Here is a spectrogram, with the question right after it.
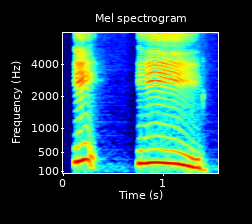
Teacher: तो हमारी जीभ के जो दोनों किनारे हैं वो ऊपर वाले तालु को स्पर्श कर रहे हैं।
